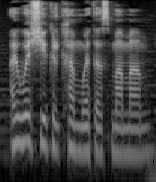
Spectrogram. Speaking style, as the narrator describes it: she said with a sigh

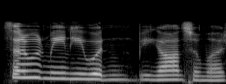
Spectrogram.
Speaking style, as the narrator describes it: she sighed

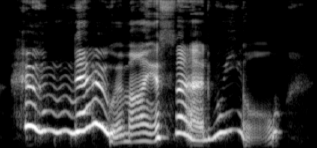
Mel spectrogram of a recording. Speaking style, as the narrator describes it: she giggled

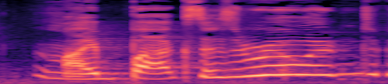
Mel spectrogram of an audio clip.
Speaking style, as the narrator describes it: Crispin sobbed

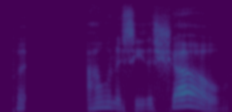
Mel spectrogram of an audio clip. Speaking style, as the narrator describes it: he whined

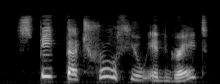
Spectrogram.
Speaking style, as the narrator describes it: cried Miss Havisham, passionately

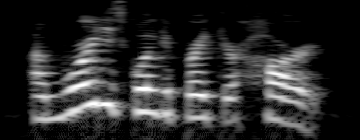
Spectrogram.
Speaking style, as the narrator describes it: Henry snapped

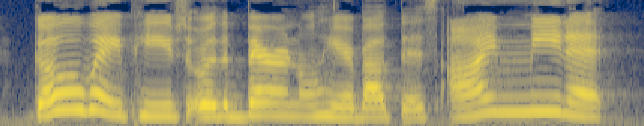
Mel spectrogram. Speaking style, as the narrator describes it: barked Percy

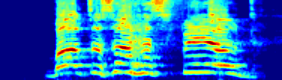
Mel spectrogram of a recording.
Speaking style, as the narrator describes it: Melchor cried

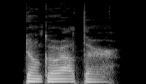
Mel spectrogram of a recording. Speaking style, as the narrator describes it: he whispered

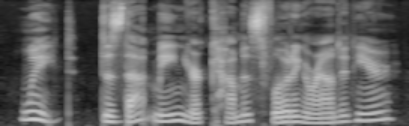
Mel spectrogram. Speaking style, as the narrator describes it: Kim asked

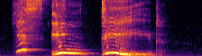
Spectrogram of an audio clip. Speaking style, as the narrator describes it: cried Mrs

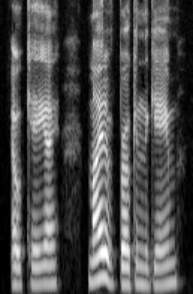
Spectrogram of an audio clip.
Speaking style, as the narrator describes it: muttered Raven

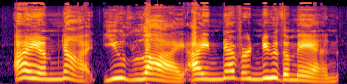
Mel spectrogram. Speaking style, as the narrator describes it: Anna screamed back across the station

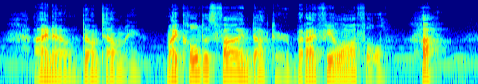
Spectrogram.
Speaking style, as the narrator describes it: He laughed at his own oft-repeated joke

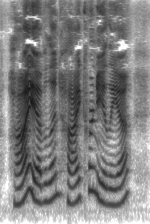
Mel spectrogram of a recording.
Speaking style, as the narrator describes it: she called out happily

